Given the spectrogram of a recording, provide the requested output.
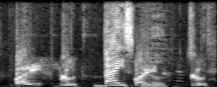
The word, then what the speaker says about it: Weissblut: Mario, bueno, ¿cómo se pronuncia tu apellido primero que todo? ¿Weissblut? – Weissblut, tal como perfecto.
